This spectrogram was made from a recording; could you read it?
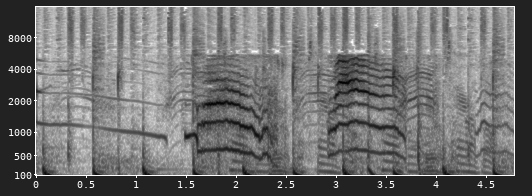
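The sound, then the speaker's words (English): A cat named Mittens, stuck in a tree about 70 feet up in Bloomington, meows loudly twice, each call long, drawn-out and wavering, with a steady rhythmic beat pulsing underneath throughout. “It's hard to see at first, but a close look reveals Mittens, the cat, stuck in a tree about 70 feet up.”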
